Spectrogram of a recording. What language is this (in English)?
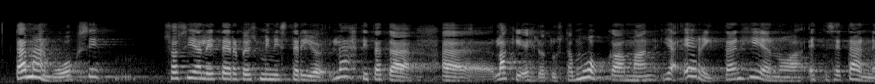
Finnish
